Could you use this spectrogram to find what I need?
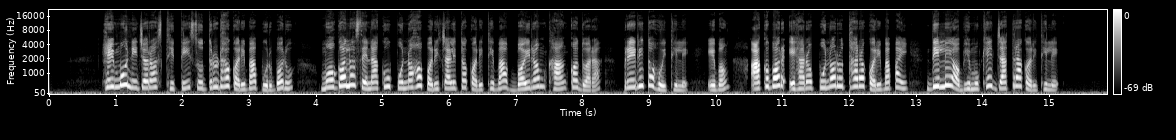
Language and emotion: Odia, neutral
